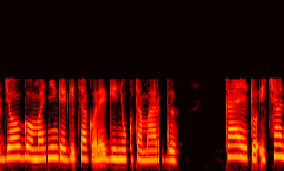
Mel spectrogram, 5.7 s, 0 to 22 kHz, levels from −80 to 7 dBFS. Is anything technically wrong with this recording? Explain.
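Yes. The speech drops abruptly to dead silence twice. The first is at 0.92 to 0.96 s, right after "jogo ma" and before "nyingegi chakore gi nyukta". The second is at 3.18 to 3.24 s, after "chakore gi nyukta mar". This is packet loss filled with silence. Audio packets never arrived, and the receiver played nothing in their place. The 40 ms and 60 ms holes fit two and three lost 20 ms packets. The waveform is cut off and restarted mid-cycle, leaving hard edges against the narrowband G.711 telephone sound.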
